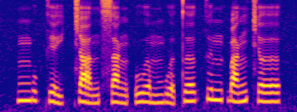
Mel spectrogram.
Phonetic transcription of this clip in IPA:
m u˨˩ k e˨˩˨ j c a˨˩˨ n s a˨˩ ŋ ʔ u˨˩ ə̯ m u˨˩˨ ə̯ t̪ əː˧˥ k ɨ˧ n ɓ a˧˥ ŋ c əː˧

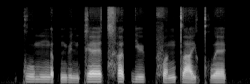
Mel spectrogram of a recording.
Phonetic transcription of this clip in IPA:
k uː˧ m ŋ ɐ˧ t̚ m yː˨˩ n k ɛː˥ t͡sʰ ɐ˥ t̚ j yː˧ p̚ f ɐ˨˥ ŋ t̪ aː˨˩ j kʷʰ ɛː˧ k̚

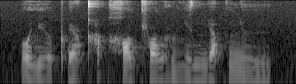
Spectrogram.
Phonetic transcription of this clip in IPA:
o lʲ ɵː pʼ e ɭ qʰ i q χ o lˠ cʰ o lˠ ṳ ɭ ʎ e z ɲ iː q ɲ ɨː

